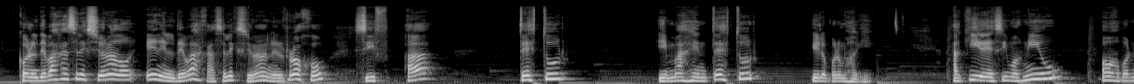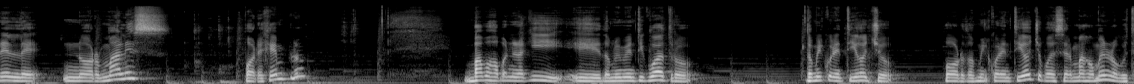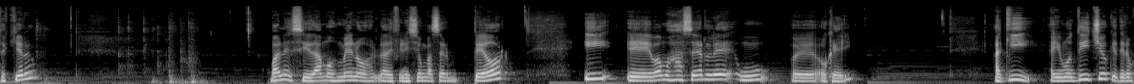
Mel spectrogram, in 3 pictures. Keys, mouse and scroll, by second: 0.0 click, 3.6 shift+a, 10.2-27.9 drag, 32.8-34.0 drag.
